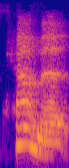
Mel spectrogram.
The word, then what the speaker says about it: Khemit: So the KMT we pronounce as Khemit, so you can write it in many different ways.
